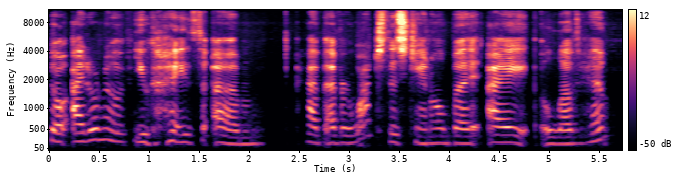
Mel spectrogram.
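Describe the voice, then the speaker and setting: A woman's voice: fairly low pitch, measured pace, no echo. A woman hosting a commentary channel, chatty and dismissive. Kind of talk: casual commentary.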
